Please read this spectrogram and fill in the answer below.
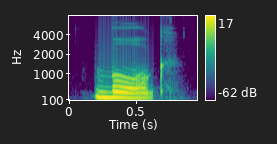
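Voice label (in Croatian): "bog", Hrvatski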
